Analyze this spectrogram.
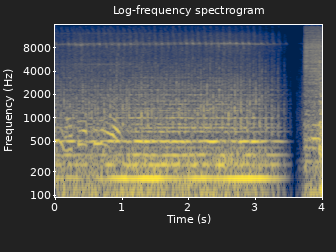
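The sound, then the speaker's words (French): Helicopter rotor drone from an FBI helicopter searching a stretch of highway at night in Nevada, steady and loud beneath a narrating voice, then cutting out briefly near the end. “Le pilote d'un hélicoptère du FBI scrutait un segment de 25 km de l'autoroute 50 à la recherche d'un signal.”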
